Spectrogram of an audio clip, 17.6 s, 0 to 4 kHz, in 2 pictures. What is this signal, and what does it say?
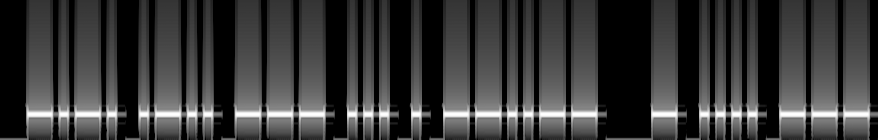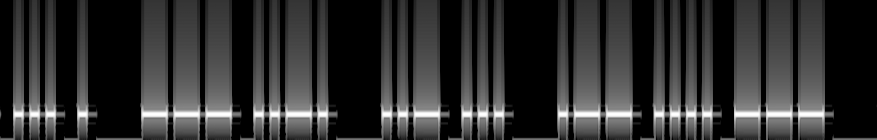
Morse code, heard as a keyed tone, about 15 wpm, 750 Hz. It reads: CLOSE, THOSE OF US WHO
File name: Archive / 15 WPM / 15WPM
